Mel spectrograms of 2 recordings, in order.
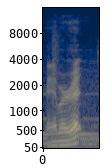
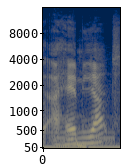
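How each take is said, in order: First: The H sound is silent inside the name. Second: An H sound is pronounced inside the name. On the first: The speaker calls it right. "the H is more silent" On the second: The speaker calls it wrong. "I'm going to say this wrong"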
